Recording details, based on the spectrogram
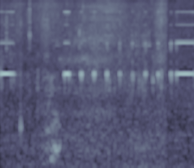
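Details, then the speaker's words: A quick run of short high beeps ending in a longer tone as a Parkinson's patient switches on his apomorphine infusion pump once it is filled; the pump delivers a set flow rate plus extra boluses. "so once it's filled up it's ready to switch on gun"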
